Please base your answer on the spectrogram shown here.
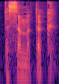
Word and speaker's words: Psamtik: Altogether, this reads Psamtik, which in anglicized reading is pronounced Psamtik, or according to Latin and Greek historiography, Psammeticus.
